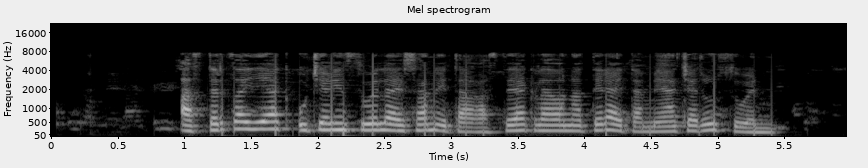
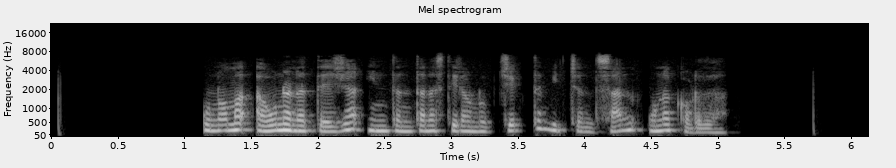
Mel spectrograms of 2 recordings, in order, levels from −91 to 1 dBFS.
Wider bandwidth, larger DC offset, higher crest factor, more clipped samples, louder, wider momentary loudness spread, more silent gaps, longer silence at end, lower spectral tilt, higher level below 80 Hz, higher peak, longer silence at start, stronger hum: about the same, 8 kHz vs 7.4 kHz; neither; second, 16 dB vs 22 dB; neither; second, -32 LUFS vs -27 LUFS; second, 7 LU vs 12 LU; neither; second, 0.5 s vs 1.05 s; about the same, -5.5 dB/octave vs -6.5 dB/octave; about the same, -66 dBFS vs -66 dBFS; second, -16 dBFS vs -6 dBFS; second, 0.55 s vs 1.15 s; neither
